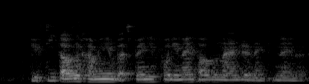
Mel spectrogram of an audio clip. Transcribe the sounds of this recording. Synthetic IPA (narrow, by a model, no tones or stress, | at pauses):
fiftit̪aʊzə̃nkʰãmunjə̃nbajspɛ̃ndĩŋfɔɾinãj̃nt̪awzə̃nːãj̃hãndɹədnãɪ̃ntinãj̃no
